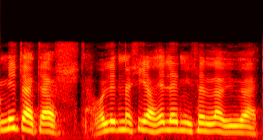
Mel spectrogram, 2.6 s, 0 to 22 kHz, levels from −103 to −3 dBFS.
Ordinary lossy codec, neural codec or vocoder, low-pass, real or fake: none; codec, 44.1 kHz, 3.4 kbps, Pupu-Codec; 7.2 kHz; fake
